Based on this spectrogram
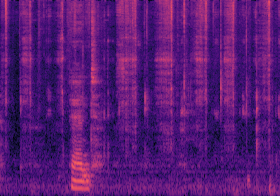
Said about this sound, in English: doing your push cut, and you can see, you're just going to want to go around and maybe round out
